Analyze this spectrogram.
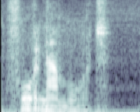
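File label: "voornaamwoord", Dutch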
